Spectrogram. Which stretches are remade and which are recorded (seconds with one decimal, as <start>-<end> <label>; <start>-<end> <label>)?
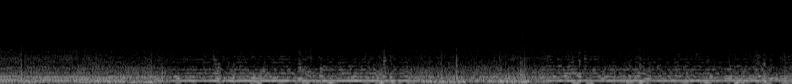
0.0-1.7 recorded; 1.7-4.1 remade; 4.1-5.5 recorded; 5.5-7.9 remade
